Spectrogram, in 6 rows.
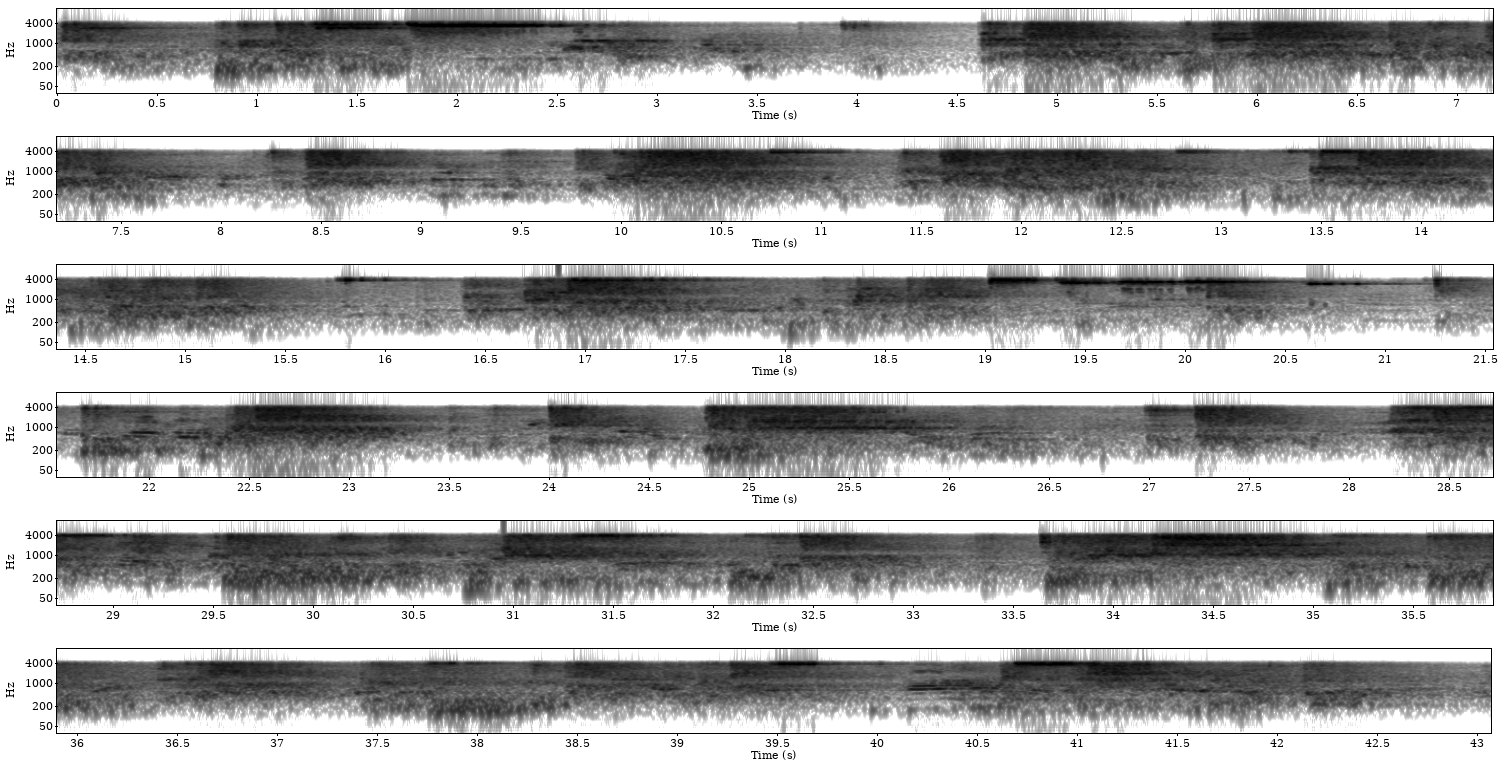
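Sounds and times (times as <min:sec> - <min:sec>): squash ball struck by rackets: 0:00.0 - 0:02.1, 0:04.0 - 0:09.0, 0:09.8 - 0:15.5, 0:16.4 - 0:19.2, 0:24.0 - 0:25.8, 0:27.0 - 0:39.5
shoes squeaking on hardwood floor: 0:10.7 - 0:11.3, 0:15.7 - 0:16.8.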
